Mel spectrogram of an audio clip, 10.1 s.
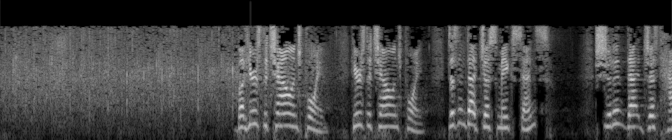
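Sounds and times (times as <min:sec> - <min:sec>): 
crowd applauding: 0:00.0 - 0:04.1
speech: 0:03.5 - 0:10.0.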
